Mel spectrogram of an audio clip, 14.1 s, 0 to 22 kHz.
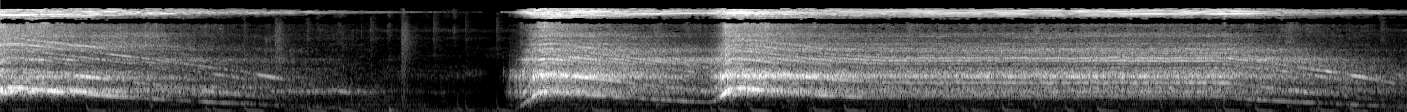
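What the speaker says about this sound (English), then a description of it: "I've got the motor spinning right there." The electric motor of a Kawasaki KLX250sf dirtbike converted to electric whines as the throttle is revved, spinning up and down repeatedly, its pitch rising sharply with each rev then slowly falling away, loud and close.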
